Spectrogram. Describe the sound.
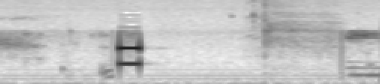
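A single short, loud electronic beep comes through a phone line, cutting in sharply over a steady line hum, with faint muffled voice sounds before and after.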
